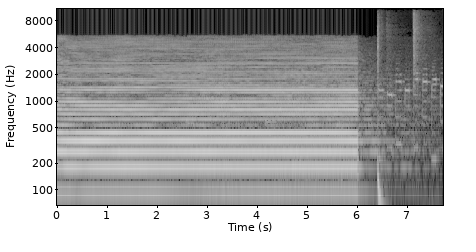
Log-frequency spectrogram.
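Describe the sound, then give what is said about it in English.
A bell-like signal tone, rung to signal time to wrap up a show, rings out steady and loud with many bright overtones, holding for about six seconds before cutting off into a brief scatter of noisy bursts. No one speaks. “Did you hear that? It's the bell. It's signifying time to wrap the show.”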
